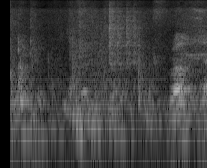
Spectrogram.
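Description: Low, indistinct male voice talking throughout, then a clearer spoken word near the end.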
